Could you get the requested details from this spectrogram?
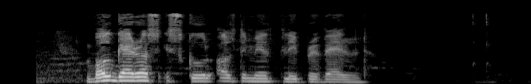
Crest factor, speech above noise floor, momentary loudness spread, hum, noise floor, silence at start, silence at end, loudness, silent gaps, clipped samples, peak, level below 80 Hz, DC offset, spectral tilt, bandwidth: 22 dB; 53 dB; 15 LU; none; -74 dBFS; 0.85 s; 1.65 s; -21 LUFS; none; under 0.1%; -2 dBFS; -64 dBFS; under 0.1%; -4.5 dB/octave; 11.5 kHz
